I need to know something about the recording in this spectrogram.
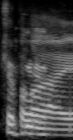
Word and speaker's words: Triple I: to pronounce triple i which i say triple i or is it triple e road is triple i it's triple i uh rather than the shores of tripoli um because it was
